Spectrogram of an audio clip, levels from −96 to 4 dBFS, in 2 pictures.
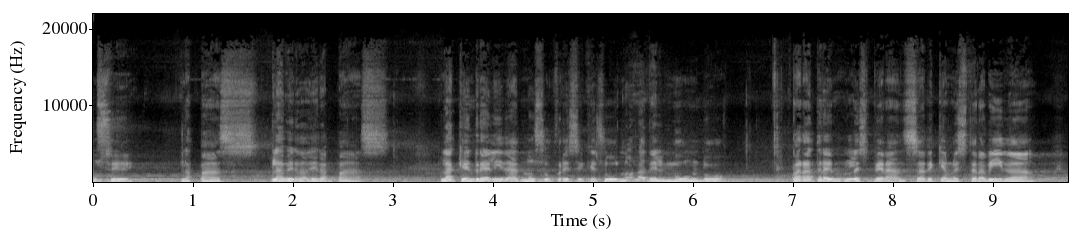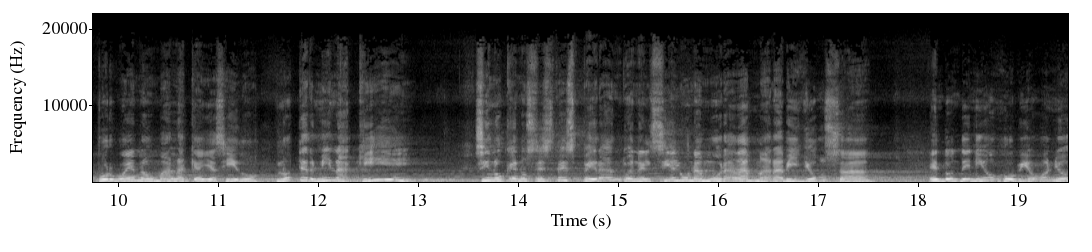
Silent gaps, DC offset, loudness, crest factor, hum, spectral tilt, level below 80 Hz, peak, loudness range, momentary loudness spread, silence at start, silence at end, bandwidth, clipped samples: none; under 0.1%; -19 LUFS; 16 dB; none; -7 dB/octave; -48 dBFS; -4 dBFS; 2 LU; 14 LU; 0 s; 0 s; 16.5 kHz; under 0.1%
